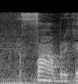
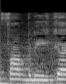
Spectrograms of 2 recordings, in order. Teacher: Observe que a sílaba tônica muda de lugar aí então é a fábrica é uma proparoxítona e fabrica é uma paroxítona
